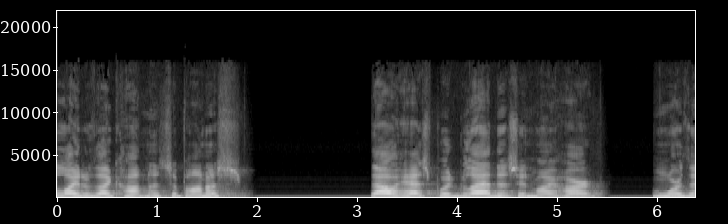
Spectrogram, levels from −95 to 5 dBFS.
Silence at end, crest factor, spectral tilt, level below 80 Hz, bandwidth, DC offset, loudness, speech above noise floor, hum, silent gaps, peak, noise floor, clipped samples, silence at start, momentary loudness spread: 0 s; 20 dB; -6.5 dB/octave; -46 dBFS; 15 kHz; under 0.1%; -23 LUFS; 33 dB; none; none; -4 dBFS; -55 dBFS; under 0.1%; 0 s; 12 LU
